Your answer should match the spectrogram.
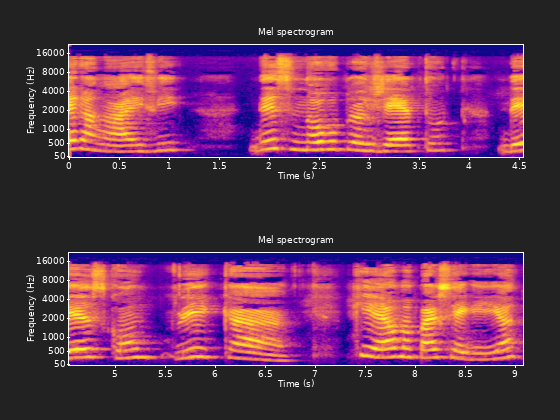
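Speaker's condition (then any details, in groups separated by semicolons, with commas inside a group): Cerebral palsy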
